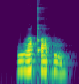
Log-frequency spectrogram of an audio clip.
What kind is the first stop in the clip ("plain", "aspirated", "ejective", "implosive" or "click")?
ejective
